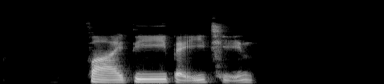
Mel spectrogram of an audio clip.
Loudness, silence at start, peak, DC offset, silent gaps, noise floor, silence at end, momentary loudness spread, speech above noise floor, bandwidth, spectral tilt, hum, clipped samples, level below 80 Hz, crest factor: -19 LUFS; 0.9 s; -2 dBFS; under 0.1%; none; -87 dBFS; 1.3 s; 10 LU; 69 dB; 7.4 kHz; -6 dB/octave; none; under 0.1%; -64 dBFS; 20 dB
